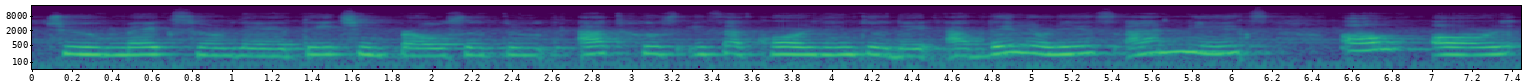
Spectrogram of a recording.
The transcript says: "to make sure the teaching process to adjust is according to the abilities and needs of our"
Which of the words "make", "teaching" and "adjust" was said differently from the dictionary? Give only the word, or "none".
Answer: adjust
